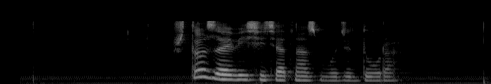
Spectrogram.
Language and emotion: Russian, neutral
